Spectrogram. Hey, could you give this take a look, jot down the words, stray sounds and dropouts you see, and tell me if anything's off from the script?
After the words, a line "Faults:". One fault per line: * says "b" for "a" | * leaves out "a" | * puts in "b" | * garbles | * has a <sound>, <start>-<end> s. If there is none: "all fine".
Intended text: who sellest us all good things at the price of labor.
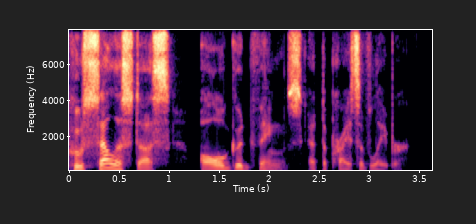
who sellest us all good things at the price of labor.
Faults:
all fine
